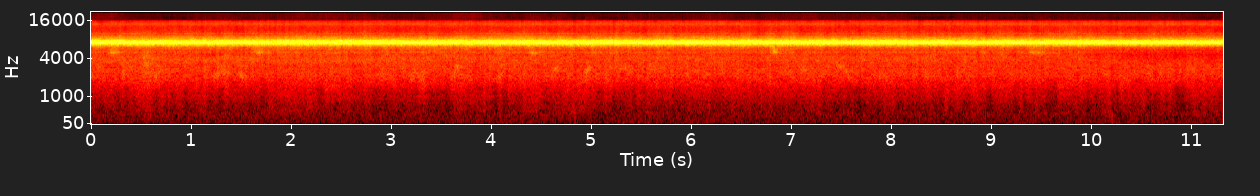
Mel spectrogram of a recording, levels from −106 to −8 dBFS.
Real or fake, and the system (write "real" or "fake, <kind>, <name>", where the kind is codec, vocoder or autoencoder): fake, autoencoder, DAC-VAE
